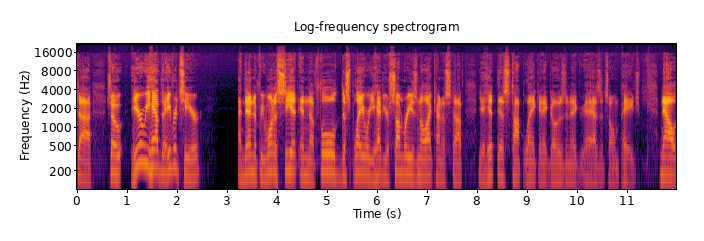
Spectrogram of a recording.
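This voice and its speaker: A middle-aged man hosting his own show, walking viewers through a website in a loose, rambling way and exclaiming "boom" often. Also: sharp tone, no room sound. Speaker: radio show host. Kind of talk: casual live-stream walkthrough. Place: home studio.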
